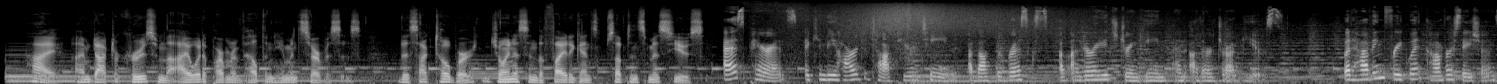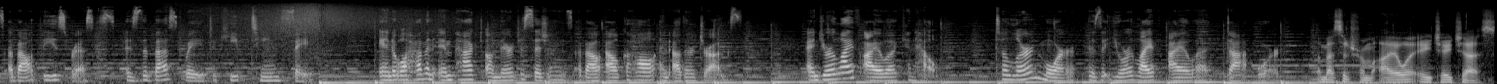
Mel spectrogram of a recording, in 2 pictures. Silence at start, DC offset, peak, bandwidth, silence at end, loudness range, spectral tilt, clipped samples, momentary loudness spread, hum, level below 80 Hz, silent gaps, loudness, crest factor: 0.05 s; under 0.1%; 0 dBFS; 19.5 kHz; 0.05 s; 3 LU; -5 dB/octave; under 0.1%; 8 LU; none; -34 dBFS; none; -21 LUFS; 20 dB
